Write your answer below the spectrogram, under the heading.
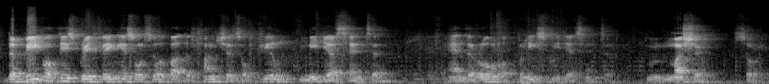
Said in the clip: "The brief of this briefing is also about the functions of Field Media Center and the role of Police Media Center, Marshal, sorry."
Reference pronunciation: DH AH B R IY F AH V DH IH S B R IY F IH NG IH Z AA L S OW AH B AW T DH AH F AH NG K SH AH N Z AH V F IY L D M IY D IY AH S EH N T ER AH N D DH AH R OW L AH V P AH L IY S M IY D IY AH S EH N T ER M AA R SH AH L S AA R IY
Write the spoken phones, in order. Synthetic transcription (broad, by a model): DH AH B IY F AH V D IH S B R IY F IH NG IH S AA L S OW AH B AW T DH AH F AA NG K SH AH N S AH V F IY L M IY D IY AH S EH N T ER AH N D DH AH R OW L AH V P AH L IY S M IY D IY AH S EH N T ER M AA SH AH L S AA R IY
